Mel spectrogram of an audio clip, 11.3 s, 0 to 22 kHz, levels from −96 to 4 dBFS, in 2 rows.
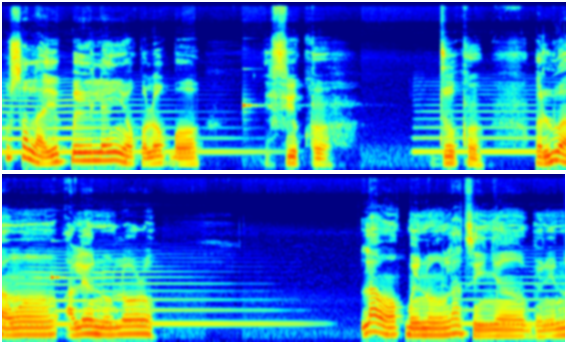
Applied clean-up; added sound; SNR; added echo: none; Chime + Wind instrument, woodwind instrument; 14 dB; none.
